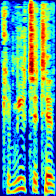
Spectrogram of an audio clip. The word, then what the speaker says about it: commutative: c-o-m-m-u-t-a-t-i-v-e the commutative property commutative property is is commutative say it right commutative this says that if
